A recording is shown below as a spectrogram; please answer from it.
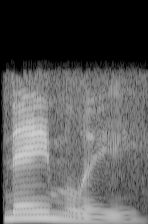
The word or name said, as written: namely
